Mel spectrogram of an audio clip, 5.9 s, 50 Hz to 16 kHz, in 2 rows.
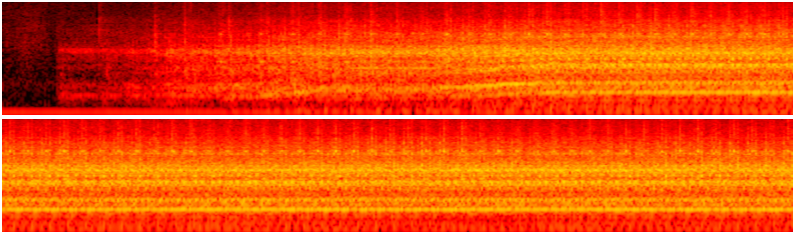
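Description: Juki TL2010Q straight-stitch sewing machine starting up and stitching through fabric. It rises in pitch over about the first two seconds, then runs steadily at high speed.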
